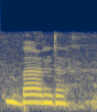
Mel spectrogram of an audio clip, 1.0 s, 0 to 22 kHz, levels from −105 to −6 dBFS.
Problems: none marked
